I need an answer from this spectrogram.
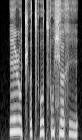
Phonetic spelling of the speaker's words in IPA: e ɭ o t͡ʃʼ ə t͡sʼ o t͡sʼ u ɕ œ x e̤

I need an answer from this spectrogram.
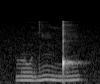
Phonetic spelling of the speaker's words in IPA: l ũ d ĩ ŋ͡ǃ ĩ

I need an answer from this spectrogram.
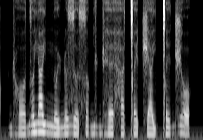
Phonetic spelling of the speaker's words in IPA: ɖʱ ɔ d ɔ j a j n ʊ j ɳ ʊ z ʊ s ɔ ɡ e ɖʱ ɛ h a ǀ ɛ t͡ʃ a j ǀ e ɡ ʒ ɔ

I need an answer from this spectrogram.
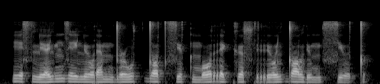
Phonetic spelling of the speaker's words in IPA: i s lʲ ɛ lʲ n z i lʲ o ɾ ɛ m d ɹ u t d ɤ t sʲ ɤ t m o r e kʲ ɔ s rʲ o lʲ d ɔ l ɾʲ u m sʲ ɯ t

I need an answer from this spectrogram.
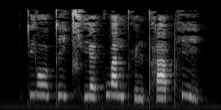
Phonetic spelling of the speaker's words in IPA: t̪ j o˥˧ ʊ̯ t̪ i˥˩ t͡ɕʰ j ɛ˧˥ k w a˥˩ n pʰ y˩ n pʰ ä˧˥ pʰ i˥˩

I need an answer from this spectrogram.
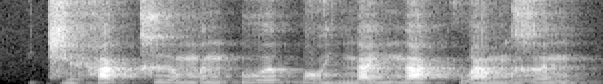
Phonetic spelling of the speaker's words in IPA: t͡ɕ ɛ̤˨˩ h a˦˥ k̚ x ɨ˧ ə̯ m ə˧ n ʔ u˨˦ ə̯ ɓ ɔ̤˨˩ j n a˧ j n a˦˥ k̚ h w a˨˦ m ɣ ə˧ n

